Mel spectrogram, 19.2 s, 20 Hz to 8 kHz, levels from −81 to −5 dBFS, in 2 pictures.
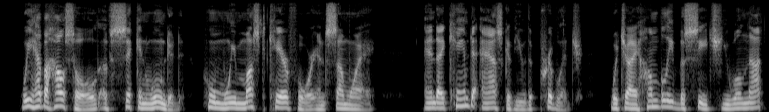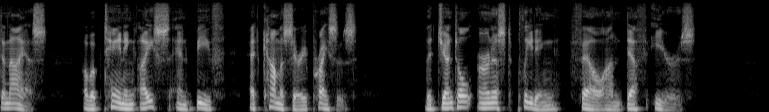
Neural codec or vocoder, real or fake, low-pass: none; real; 7.2 kHz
